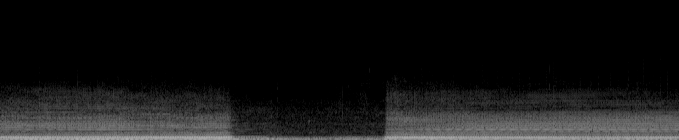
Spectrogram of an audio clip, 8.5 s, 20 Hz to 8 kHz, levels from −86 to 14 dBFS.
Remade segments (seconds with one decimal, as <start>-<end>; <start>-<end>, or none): 0.0-0.6; 1.0-5.3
